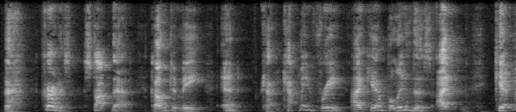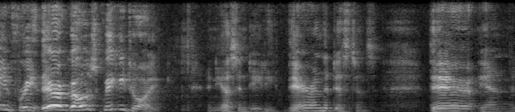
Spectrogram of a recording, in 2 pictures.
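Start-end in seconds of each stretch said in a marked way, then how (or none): 0.0-6.8 upset tied-up friend. Acted. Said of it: "Timmy Tommy Toby was like".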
